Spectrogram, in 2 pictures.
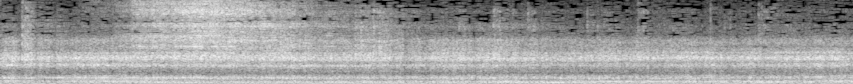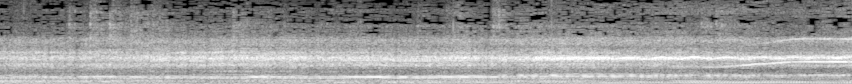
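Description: Heavy metal band playing live at full volume: distorted electric guitars over drums and heavy bass, overloading the phone's recording. Near the end a high note slides up and holds briefly.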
